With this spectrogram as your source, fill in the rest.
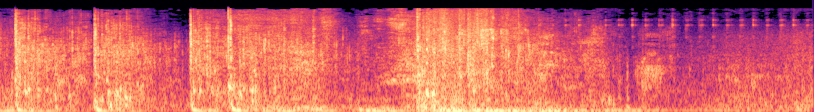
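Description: A creature bites with sharp, crunching thuds.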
